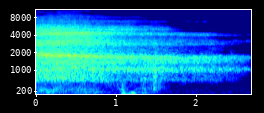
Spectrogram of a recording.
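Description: One slow exhale through the mouth during a guided breathing exercise, a breathy rush that starts full and gradually fades away over nearly three seconds, with no talking.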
